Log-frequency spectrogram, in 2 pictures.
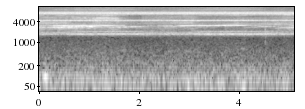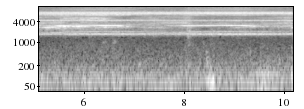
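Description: Steady, high-pitched insect chorus of several shrill tones, held without a break.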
